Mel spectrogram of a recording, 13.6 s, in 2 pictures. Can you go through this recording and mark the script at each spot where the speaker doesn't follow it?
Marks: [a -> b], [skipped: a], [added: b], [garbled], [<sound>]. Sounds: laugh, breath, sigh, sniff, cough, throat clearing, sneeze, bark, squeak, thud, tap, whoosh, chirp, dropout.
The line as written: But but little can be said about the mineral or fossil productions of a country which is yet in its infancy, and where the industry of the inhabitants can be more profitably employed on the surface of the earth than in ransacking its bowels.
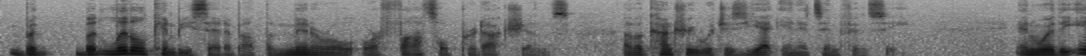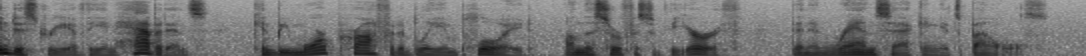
But but little can be said about the mineral or fossil productions of a country which is yet in its infancy, and where the industry of the inhabitants can be more profitably employed on the surface of the earth than in ransacking its bowels.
